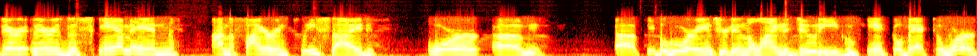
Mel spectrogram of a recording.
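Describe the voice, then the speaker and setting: Using a normal speaking voice, a man with an American accent talks at a fairly high pitch with ordinary variation and very even loudness. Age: 60s. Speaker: caller, city worker. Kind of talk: call-in conversation.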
